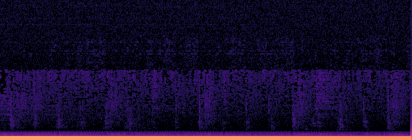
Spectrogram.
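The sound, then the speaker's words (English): A steady electronic tone stands for the radiation dose of a mammogram. The single sustained pitch holds loud and unchanging, with no break, for about four seconds. “Okay, now here's what a mammogram sounds like.”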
